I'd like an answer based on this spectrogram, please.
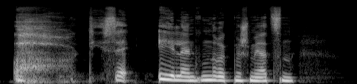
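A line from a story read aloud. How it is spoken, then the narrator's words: Groaning. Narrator (German): Stöhnend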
